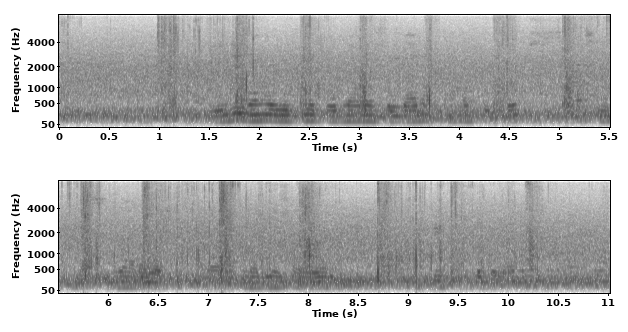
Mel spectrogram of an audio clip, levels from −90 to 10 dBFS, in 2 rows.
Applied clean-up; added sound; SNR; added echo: none; Waves, surf; -4 dB; reverberation time 0.3 s.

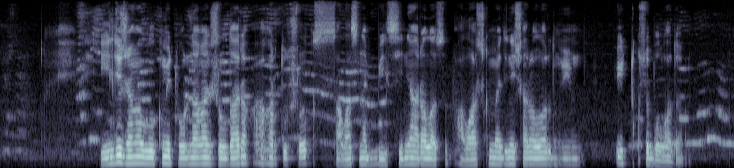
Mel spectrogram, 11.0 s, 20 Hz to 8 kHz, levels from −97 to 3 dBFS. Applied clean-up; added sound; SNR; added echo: none; none; none; none.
